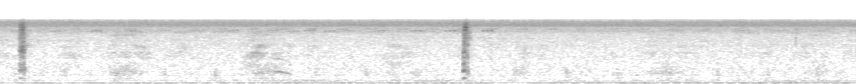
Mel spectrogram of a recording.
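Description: Near silence: a faint steady low hum, broken by two short sharp clicks, one just after the start and one about four and a half seconds in.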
